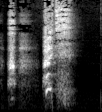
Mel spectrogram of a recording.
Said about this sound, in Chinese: 小龙抽抽鼻子，不停的吸气。他眯起眼睛，打了一个巨大的喷嚏。啊啊啊啊！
